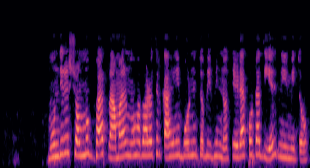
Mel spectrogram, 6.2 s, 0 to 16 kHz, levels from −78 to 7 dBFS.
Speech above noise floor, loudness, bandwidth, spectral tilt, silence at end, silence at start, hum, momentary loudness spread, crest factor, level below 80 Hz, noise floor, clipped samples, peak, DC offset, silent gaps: 52 dB; -18 LUFS; 7.6 kHz; -5 dB/octave; 0.05 s; 0.95 s; none; 8 LU; 18 dB; -66 dBFS; -70 dBFS; under 0.1%; 0 dBFS; under 0.1%; none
